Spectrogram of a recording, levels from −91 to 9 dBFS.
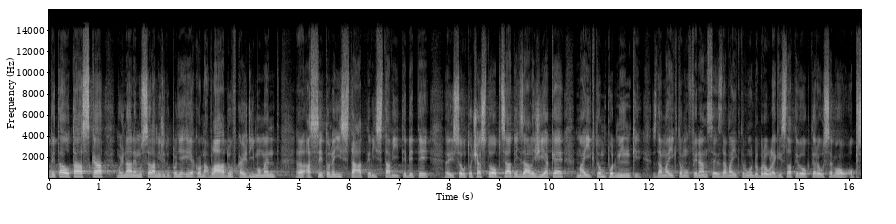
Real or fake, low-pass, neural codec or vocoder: real; 14.4 kHz; none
